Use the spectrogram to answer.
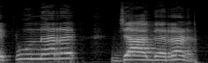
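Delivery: पुनर्जागरण stretched in parts, pu-nar jaa-ga-ran; slow sounding-out. Shown as a demonstration. Teacher shows how to write it, slow syllabled पुनर्जागरण. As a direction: draw out पुनर्जागरण piece by piece. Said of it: "पहले पुना लिख दो".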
